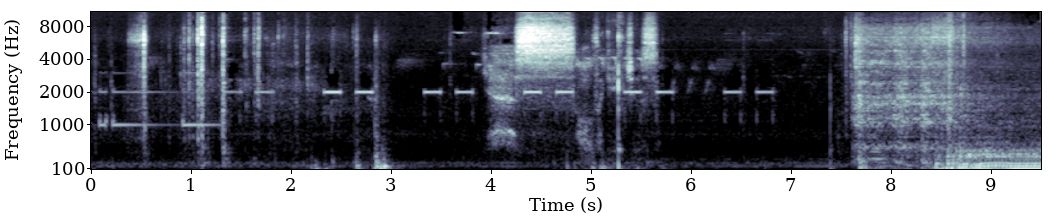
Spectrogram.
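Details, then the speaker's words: Cold start of a 2005 Mitsubishi Lancer Evolution 8 after fixing its starting and idling issue: warning chimes, brief crank, engine catches and settles into a steady, even idle; AFR around 14, oil pressure 70 psi; normal cold start and idle. "It starts and idles. Ugh. It's so exciting."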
